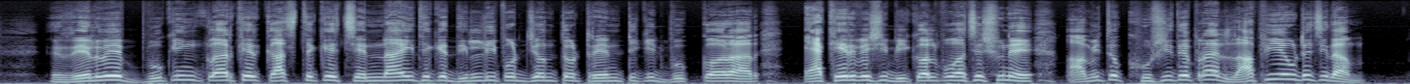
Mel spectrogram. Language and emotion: Bengali, happy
